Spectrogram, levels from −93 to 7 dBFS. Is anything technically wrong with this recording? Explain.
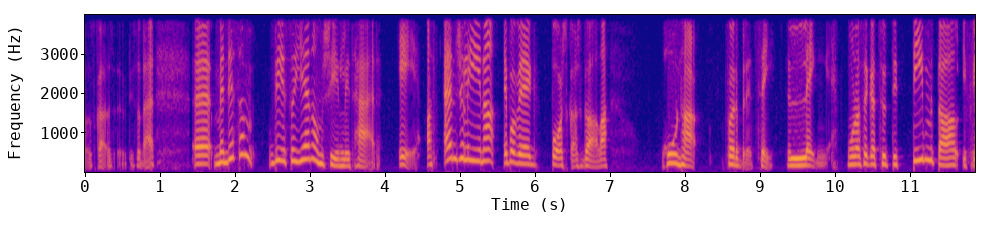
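No, nothing is technically wrong with this speech.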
